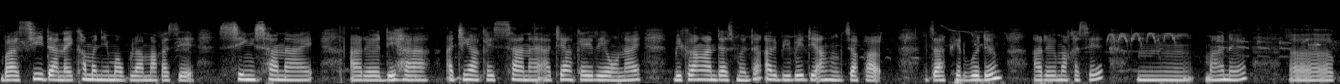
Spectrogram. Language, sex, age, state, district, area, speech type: Bodo, female, 45-60, Assam, Udalguri, urban, spontaneous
